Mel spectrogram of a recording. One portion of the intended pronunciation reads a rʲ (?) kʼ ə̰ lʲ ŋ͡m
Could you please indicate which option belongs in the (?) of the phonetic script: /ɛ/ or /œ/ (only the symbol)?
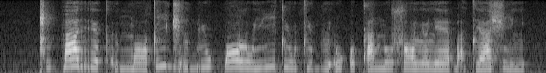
œ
